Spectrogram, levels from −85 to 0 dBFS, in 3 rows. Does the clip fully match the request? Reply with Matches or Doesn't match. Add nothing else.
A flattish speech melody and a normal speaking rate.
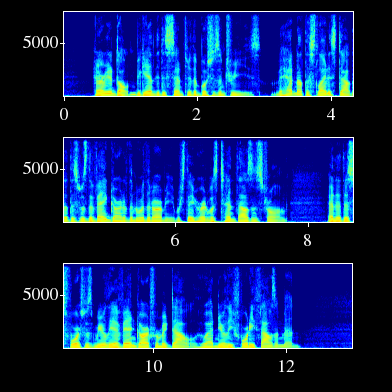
Doesn't match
